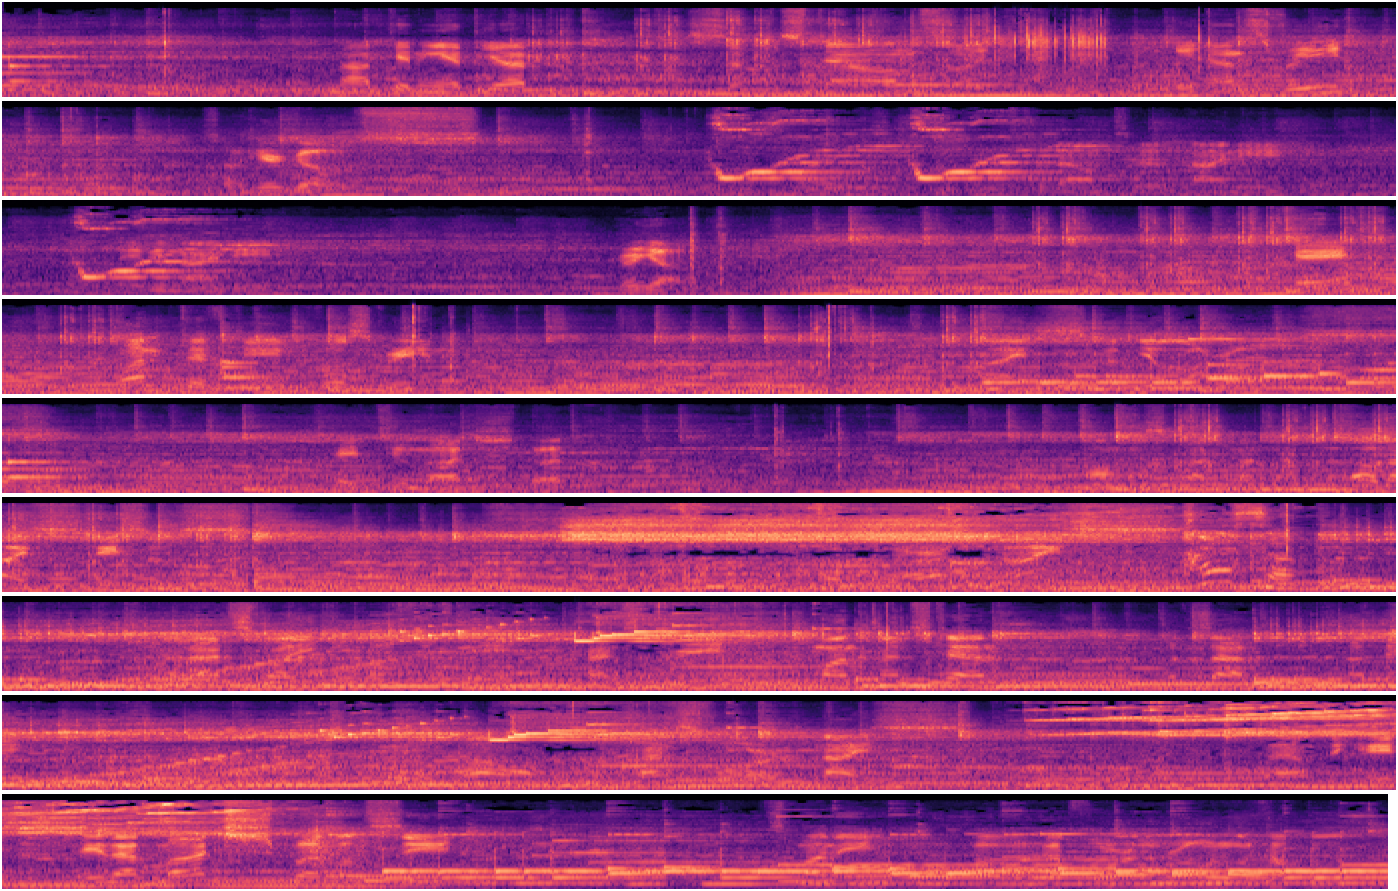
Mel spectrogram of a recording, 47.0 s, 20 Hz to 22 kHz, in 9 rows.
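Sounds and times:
slot machine music: 7.6 - 11.8, 14.5 - 22.6, 24.6 - 47.0
rising run of high tones: 7.9 - 9.6, 10.7 - 11.8, 19.4 - 21.3, 40.3 - 46.0.

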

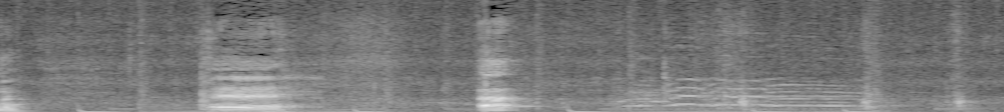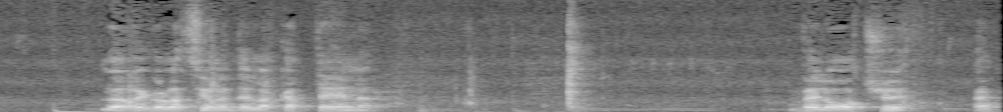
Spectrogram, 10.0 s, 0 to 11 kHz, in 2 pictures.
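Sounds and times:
rooster crowing: 2.0 - 5.8.

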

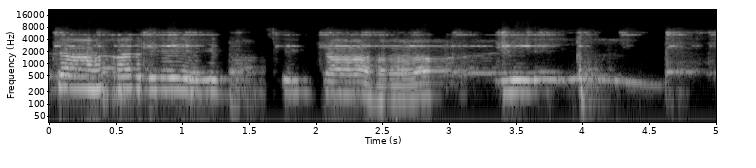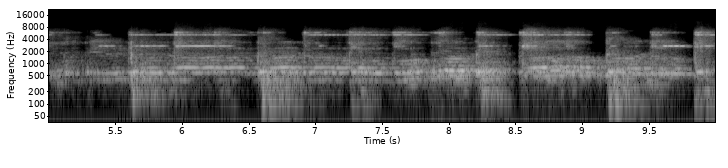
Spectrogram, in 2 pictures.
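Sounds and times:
devotional chant singing: 0.0 - 10.0
small hand cymbals ringing: 0.0 - 10.0.

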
